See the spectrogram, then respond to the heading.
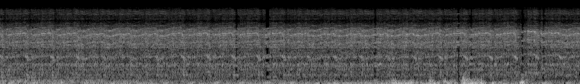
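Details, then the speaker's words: PGO T-Rex 150 scooter that had not run in years, started on a little old fuel after the choke was bench tested. Small engine idles with an uneven, hunting beat until the idle is adjusted to settle it; needs a tune-up. "just needed to mess with the idle there to get it to settle down"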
